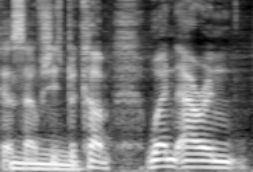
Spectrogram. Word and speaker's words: Aaron: It is Aaron because it rhymes with Karen, and I think that in the stage musical they do like a joke about that.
